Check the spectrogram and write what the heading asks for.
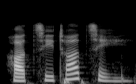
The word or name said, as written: hotsy-totsy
